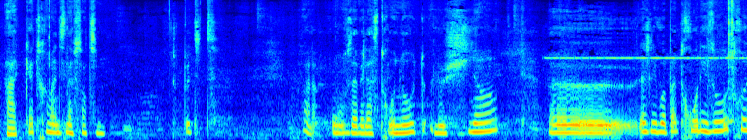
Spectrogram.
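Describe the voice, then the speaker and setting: A woman filming herself as she walks through a discount store, reading out prices and pausing now and then to check the labels. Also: medium pitch, warm tone, a little hiss or hum. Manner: chatty, pauses to check labels, reads prices aloud. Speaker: vlogger touring a discount store. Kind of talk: casual store-walk commentary. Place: inside a large retail store.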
